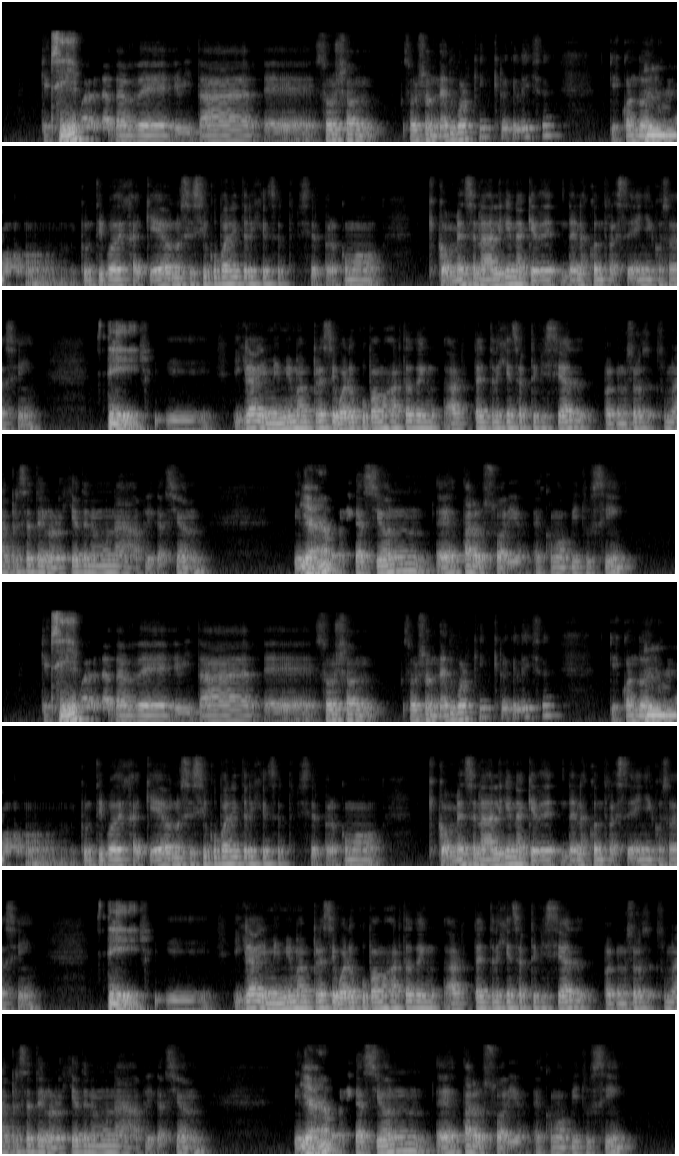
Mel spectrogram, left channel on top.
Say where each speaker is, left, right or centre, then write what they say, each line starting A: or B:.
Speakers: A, on the left; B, on the left.
A: que es
B: ¿Sí?
A: como para tratar de evitar eh, social, social networking, creo que le dicen, que es cuando
B: Mm,
A: como, que un tipo de hackeo, no sé si ocupan inteligencia artificial, pero como que convencen a alguien a que dé dé las contraseñas y cosas así.
B: sí.
A: Y, y- y claro, en mi misma empresa igual ocupamos harta, tec- harta inteligencia artificial porque nosotros somos una empresa de tecnología, tenemos una aplicación y
B: ¿Ya?
A: dentro de la aplicación es para usuarios, es como B2C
